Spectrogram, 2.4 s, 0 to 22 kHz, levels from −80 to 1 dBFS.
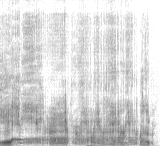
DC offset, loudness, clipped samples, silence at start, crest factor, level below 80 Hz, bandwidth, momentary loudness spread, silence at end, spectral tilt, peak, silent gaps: under 0.1%; -35 LUFS; under 0.1%; 0 s; 22 dB; -56 dBFS; over 20 kHz; 5 LU; 0.05 s; -1 dB/octave; -14 dBFS; none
